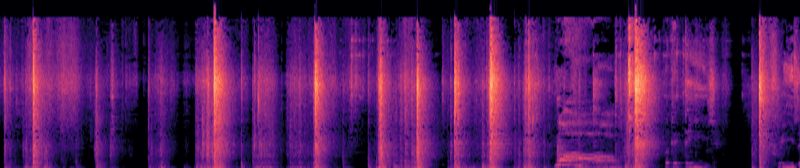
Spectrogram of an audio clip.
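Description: Plastic refrigerator drawers being pulled open, slid shut and rummaged through, with a string of sharp knocks and clatters. A child's voice calls out with rising and falling pitch in the last few seconds.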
